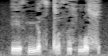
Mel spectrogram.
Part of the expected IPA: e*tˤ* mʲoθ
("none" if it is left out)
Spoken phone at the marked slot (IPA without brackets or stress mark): θ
